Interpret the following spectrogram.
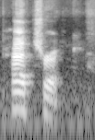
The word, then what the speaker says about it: Podrick: Is it Patrick or Podrick? I thought it was Patrick. It's spelled Podrick, but pronounced Patrick.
